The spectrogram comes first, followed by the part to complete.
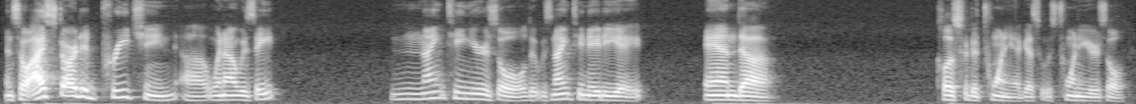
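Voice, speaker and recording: A man's voice: medium pitch, a little slow, long pauses. A middle-aged man who grew up in the Congo, preaching a sermon and repeating key phrases with stammered emphasis.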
